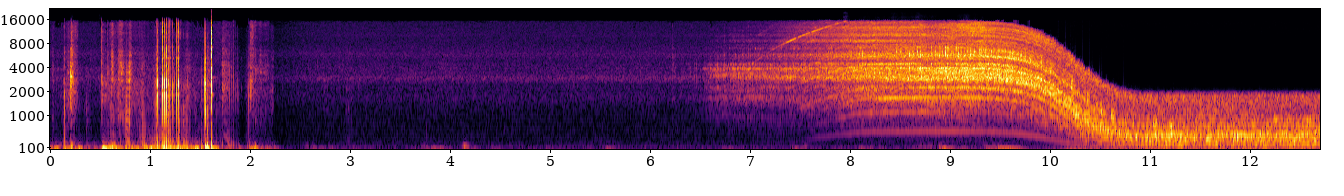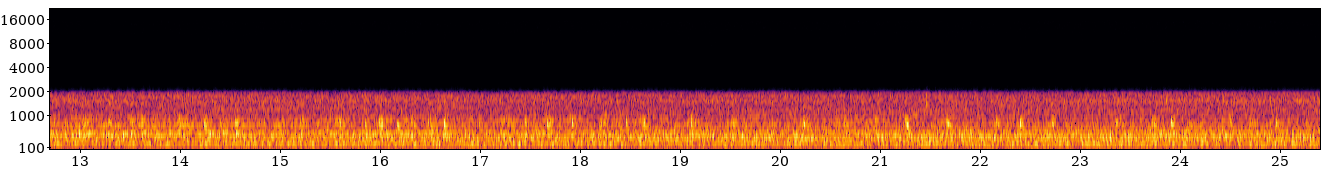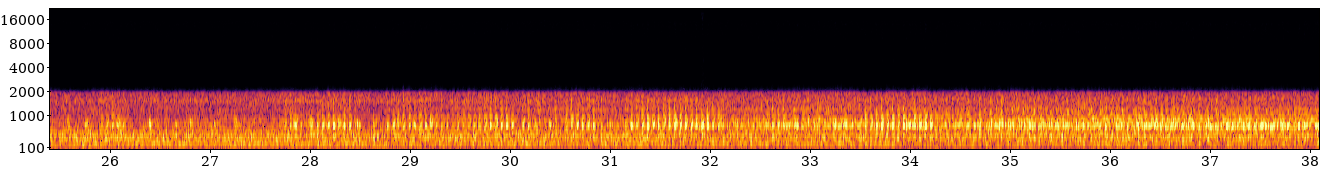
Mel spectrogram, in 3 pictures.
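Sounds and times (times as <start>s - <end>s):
slowed angle grinder drone: 6.2s - 38.0s.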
